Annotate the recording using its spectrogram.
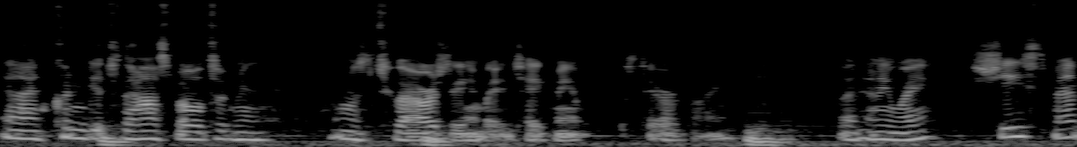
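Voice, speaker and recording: A woman with vocal fry talks at a fairly low pitch and a fairly quick pace. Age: 70s. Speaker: makeup vlogger. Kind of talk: casual chat. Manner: rambling, halting.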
